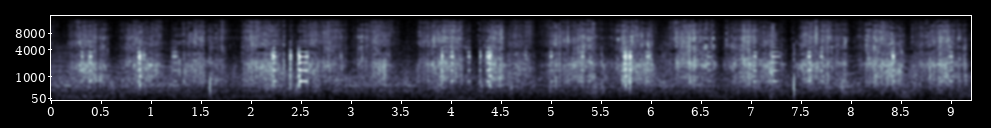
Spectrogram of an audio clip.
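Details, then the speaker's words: XP ORX metal detector, high-frequency coil at 14 kHz on the Coin Deep program: choppy, spiky tone chatter over ground noise; program too aggressive for this terrain, Coin Fast suggested instead. "As you can hear the machine is a little bit more choppy little bit more spikey which is telling me COIN DEEP is probably too powerful for this terrain"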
